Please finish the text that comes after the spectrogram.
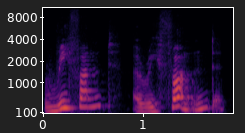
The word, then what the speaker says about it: refund: Ударение может сначала, может в середине. Как хотите, все варианты подойдет, okay? Но часто на английском refund, то есть to refund and a refund, to refund is a verb, but a refund is a noun. Ударение на первый – существительный, ударение на второй – глагол.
